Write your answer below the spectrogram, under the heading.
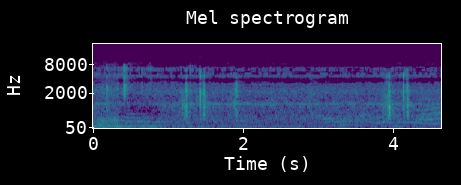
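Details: A pet domestic rabbit grinds its teeth in scattered, dry clicks and crunches; teeth grinding can signal pain, illness, fear or happiness, and heavy grinding warrants a vet visit.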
